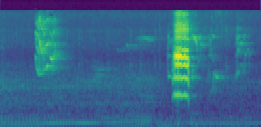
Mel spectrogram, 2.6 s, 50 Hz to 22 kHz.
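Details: Rainbow lorikeet, described as an active, chattering bird: two harsh, broadband screeching squawks about 1.4 seconds apart, the second loud and brief, followed by a faint short note, over a low steady background hum.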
